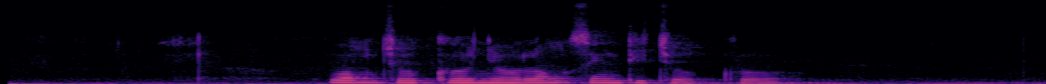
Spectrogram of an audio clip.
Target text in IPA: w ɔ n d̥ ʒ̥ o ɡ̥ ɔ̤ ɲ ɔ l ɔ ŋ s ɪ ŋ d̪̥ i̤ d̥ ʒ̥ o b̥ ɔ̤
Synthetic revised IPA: w ɔ ŋ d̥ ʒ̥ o ɡ̥ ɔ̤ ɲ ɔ l ɔ ŋ s ɪ ŋ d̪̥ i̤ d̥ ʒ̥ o ɡ̥ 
